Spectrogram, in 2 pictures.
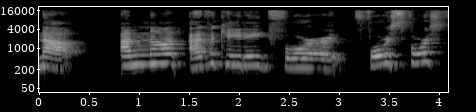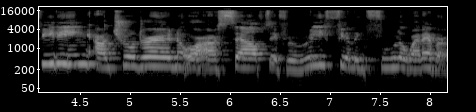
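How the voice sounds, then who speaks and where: In a French accent, a woman talks at a high pitch and a fairly slow pace with ordinary pitch variation. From France. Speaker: lifestyle vlogger. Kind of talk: casual talk to camera.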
